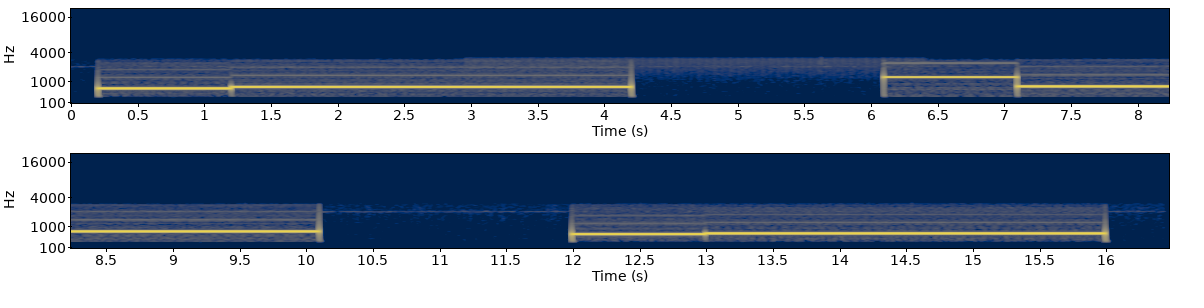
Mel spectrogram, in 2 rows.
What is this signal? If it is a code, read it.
Two-tone page, heard as a one-second tone, then a three-second tone, about 640 then 710 Hz, about 1290 then 730 Hz, about 600 then 640 Hz. It is heard from 0.2 to 16.0 s.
